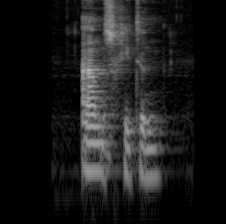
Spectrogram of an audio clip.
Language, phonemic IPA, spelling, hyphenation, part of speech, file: Dutch, /ˈaːnˌsxi.tə(n)/, aanschieten, aan‧schie‧ten, verb, Nl-aanschieten.ogg
- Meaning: 1. to shoot at (something) while landing a hit but not killing the target 2. to quickly put on (clothes) 3. to approach or arrive quickly 4. to switch on quickly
